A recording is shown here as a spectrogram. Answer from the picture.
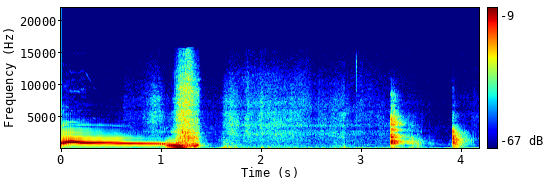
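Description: Jaw harp's last note fading out, its buzzing drone with many overtones dying away over about the first second, cut off by a short noisy rush. Then near quiet, with two soft clicks near the end.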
